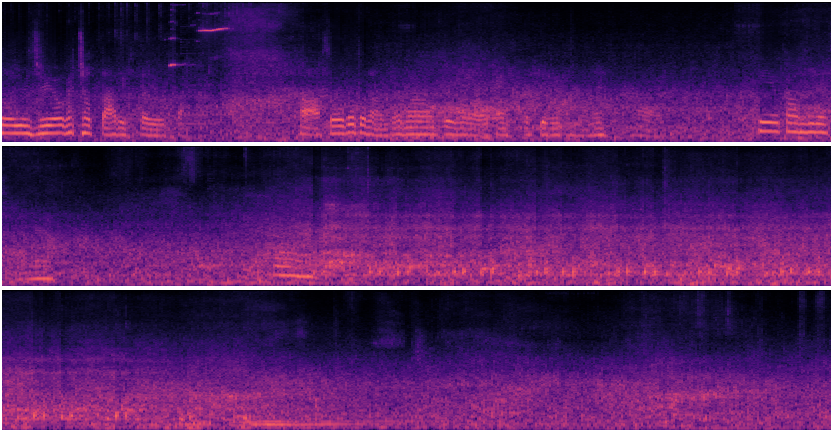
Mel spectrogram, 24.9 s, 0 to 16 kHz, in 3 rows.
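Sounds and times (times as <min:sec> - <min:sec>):
speech: 0:00.0 - 0:02.0, 0:03.0 - 0:06.2, 0:07.6 - 0:09.0, 0:11.0 - 0:11.8
train rumbling past on the tracks: 0:08.2 - 0:24.4.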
